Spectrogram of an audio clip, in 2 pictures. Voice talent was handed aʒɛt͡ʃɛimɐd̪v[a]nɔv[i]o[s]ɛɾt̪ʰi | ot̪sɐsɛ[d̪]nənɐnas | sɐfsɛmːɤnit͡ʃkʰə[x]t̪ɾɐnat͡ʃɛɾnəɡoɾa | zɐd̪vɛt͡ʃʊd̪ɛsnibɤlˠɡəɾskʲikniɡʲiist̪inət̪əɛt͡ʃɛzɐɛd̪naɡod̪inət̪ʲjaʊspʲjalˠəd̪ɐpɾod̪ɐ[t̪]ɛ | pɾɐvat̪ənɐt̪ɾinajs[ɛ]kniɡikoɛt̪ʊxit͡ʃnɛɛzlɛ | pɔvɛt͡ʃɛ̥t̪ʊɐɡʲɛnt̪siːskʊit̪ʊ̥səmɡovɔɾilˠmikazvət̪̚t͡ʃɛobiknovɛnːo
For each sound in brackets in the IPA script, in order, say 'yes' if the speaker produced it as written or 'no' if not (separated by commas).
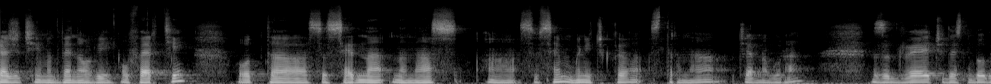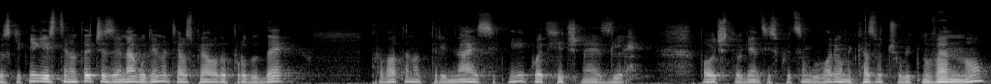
no, yes, no, yes, no, no, yes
